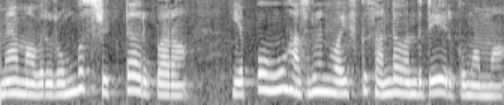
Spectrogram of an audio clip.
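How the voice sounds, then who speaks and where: A cartoonish character voice at an extremely high pitch moves at a moderate pace over light background noise. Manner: deferential, says ma'am constantly.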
